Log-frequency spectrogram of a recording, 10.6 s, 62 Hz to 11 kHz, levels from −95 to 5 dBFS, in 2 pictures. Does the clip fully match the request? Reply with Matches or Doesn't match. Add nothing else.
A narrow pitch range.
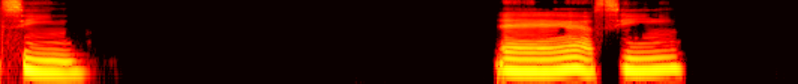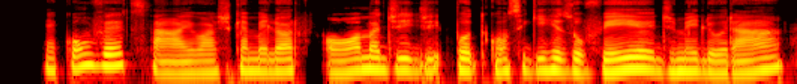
Matches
